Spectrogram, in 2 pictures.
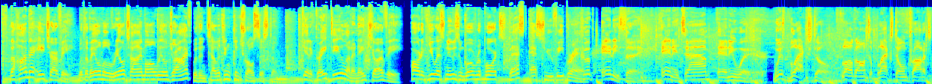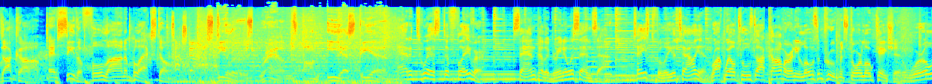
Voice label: COMMERCIAL MONO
